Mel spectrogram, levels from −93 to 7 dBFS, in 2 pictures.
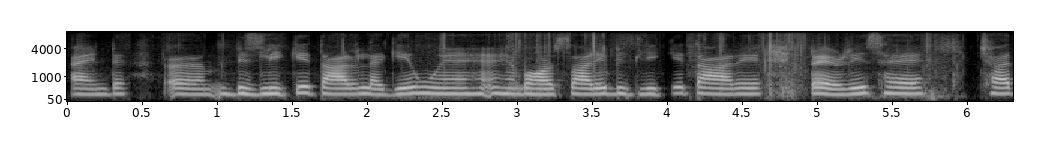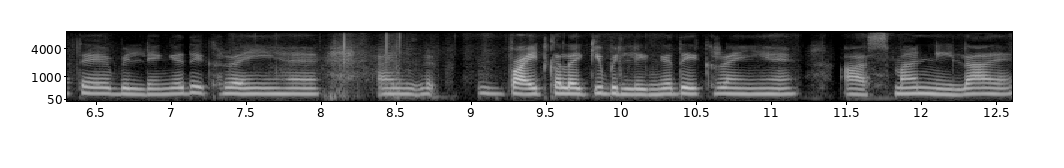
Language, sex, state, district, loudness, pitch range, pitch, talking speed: Hindi, female, Bihar, Saran, -24 LUFS, 205-220 Hz, 215 Hz, 170 wpm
